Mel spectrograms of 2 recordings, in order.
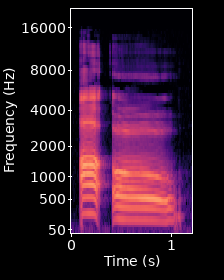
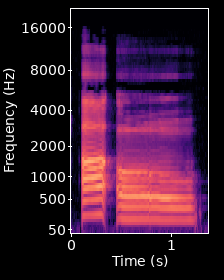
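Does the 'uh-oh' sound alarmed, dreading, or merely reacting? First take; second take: dreading; dreading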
